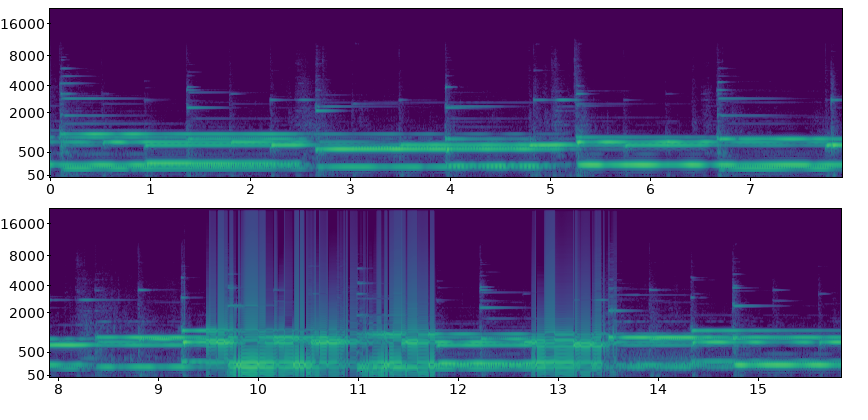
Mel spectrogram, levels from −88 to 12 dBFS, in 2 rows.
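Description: From 9.49 to 11.77 s and 12.74 to 13.61 s, robotic sound from repeated short buffers likely comes from replaying most of roughly 10.7 ms chunks. This gives a rigid 93.8 Hz buzz, seen as evenly spaced harmonic stripes on a spectrogram and a periodically repeating waveform.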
